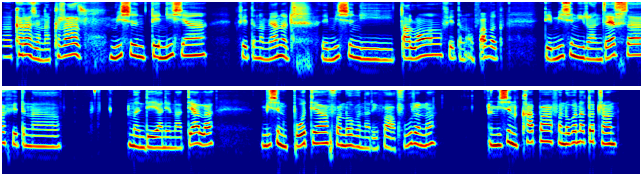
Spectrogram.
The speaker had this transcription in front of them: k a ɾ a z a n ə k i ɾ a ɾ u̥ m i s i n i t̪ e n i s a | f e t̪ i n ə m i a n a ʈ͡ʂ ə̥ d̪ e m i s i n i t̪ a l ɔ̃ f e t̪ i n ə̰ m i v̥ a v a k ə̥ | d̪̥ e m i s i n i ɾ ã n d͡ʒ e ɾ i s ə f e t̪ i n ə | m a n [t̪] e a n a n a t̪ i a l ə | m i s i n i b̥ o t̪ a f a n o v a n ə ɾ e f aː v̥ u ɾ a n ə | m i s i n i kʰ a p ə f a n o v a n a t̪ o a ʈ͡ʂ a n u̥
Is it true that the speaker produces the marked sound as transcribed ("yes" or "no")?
no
